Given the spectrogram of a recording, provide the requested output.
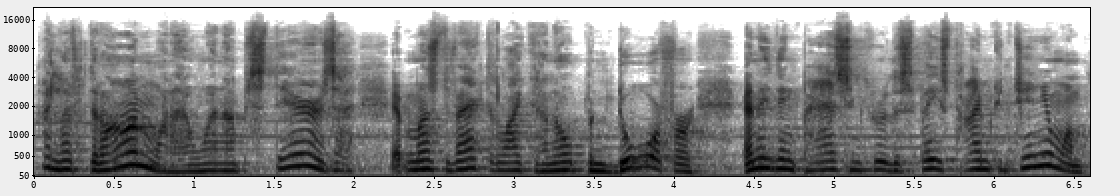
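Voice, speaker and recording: A man playing an excitable, kindly amateur inventor in a radio drama, stammering and folksy. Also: high-pitched, brisk, faint music behind. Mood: curious. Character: excitable, kindly amateur inventor, male former teleportation engineer.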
